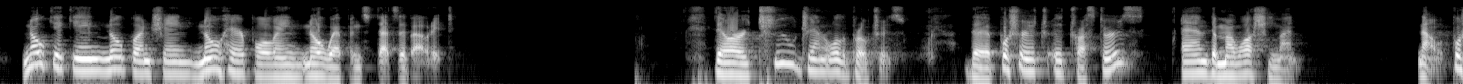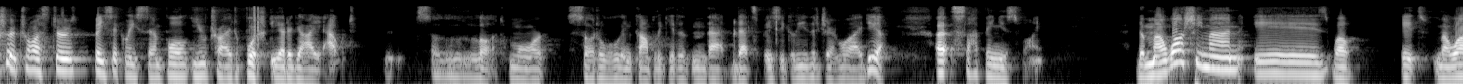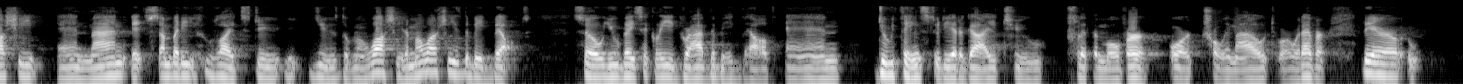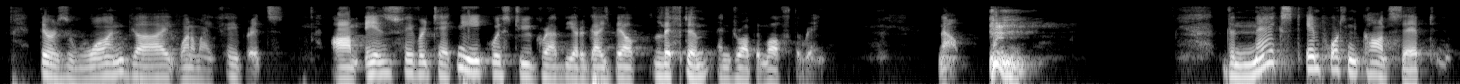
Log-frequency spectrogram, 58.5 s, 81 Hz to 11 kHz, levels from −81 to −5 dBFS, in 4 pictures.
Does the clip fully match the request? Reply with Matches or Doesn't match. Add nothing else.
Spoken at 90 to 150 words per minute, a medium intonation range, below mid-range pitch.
Doesn't match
